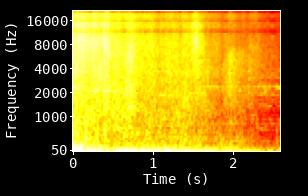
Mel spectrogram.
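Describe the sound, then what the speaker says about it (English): A big explosion in the video game LADS, heard as a dense, sustained roaring blast that tails off over a couple of seconds, fairly faint overall and without speech. "A deafening explosion drowns out the music and ensuing screams."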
